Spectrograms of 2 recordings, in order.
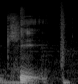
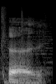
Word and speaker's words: Cay: Day at Coco Cay, but it's Key, so But in the Caribbean, specifically the Bahamas, those islands are called keys. So, even though it's it's phonetically it sounds like Cay, but regardless, Sandals Royal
